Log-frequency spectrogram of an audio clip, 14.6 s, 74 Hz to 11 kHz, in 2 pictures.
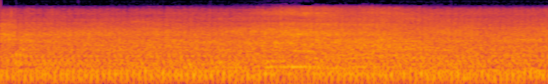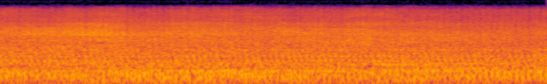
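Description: Honda Forza 300 scooter's single-cylinder engine idling steadily while stopped in traffic, with surrounding traffic noise. The engine breathes through a baffled aftermarket exhaust.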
